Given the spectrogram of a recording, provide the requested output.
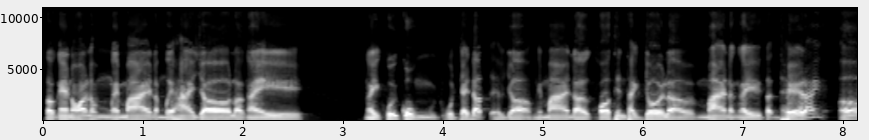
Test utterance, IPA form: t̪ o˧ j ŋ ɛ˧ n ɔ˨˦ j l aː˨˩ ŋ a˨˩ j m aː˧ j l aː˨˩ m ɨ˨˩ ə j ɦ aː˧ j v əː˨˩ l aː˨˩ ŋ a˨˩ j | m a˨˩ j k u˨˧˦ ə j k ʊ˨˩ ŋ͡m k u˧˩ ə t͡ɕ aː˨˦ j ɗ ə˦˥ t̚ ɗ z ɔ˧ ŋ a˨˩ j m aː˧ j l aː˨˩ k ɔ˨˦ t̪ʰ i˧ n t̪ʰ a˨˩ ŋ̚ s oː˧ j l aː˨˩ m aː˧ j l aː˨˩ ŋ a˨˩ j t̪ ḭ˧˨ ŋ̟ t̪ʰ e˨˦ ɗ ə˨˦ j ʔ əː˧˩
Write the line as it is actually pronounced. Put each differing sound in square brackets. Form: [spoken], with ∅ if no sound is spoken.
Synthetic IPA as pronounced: t̪ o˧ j ŋ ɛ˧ n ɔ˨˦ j l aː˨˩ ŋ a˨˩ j m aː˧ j l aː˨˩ m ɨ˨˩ ə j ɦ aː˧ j [z] əː˨˩ l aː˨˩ ŋ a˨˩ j | [ŋ] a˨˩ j k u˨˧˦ ə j k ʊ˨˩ ŋ͡m k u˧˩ ə t͡ɕ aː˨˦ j ɗ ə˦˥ t̚ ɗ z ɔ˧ ŋ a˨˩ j m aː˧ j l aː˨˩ k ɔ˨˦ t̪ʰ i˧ n t̪ʰ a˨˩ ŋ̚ [z] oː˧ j l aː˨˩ m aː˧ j l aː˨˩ ŋ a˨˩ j t̪ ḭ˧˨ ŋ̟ t̪ʰ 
